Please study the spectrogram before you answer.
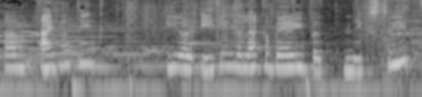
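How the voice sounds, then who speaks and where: A woman's voice: high-pitched, moderate pace. A woman streamer giving casual, playful, giggly commentary as she plays through a game. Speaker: let's play streamer. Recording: music behind the voice. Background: music.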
